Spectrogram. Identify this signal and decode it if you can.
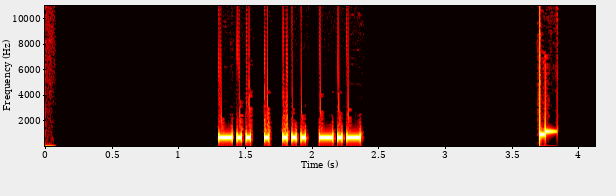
Morse code, heard as a keyed tone, about 36 wpm, 700 Hz. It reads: DESK
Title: Four Letter Words - 35wpm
